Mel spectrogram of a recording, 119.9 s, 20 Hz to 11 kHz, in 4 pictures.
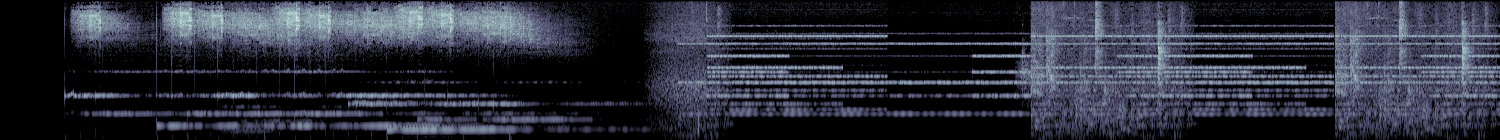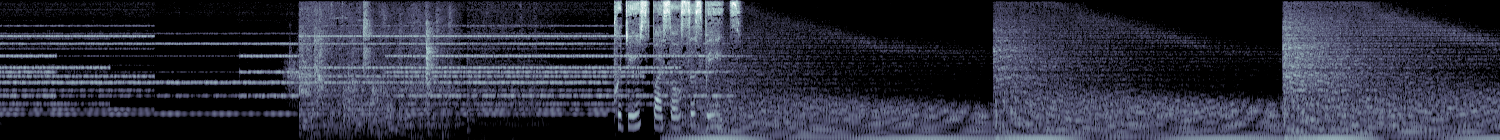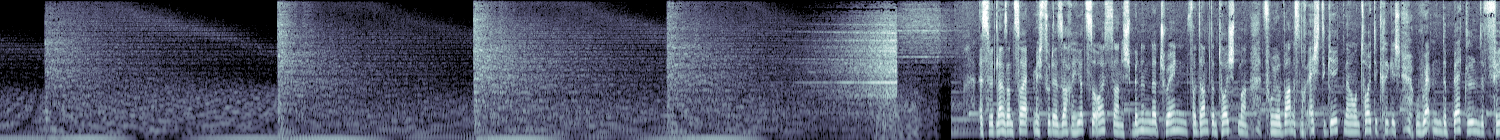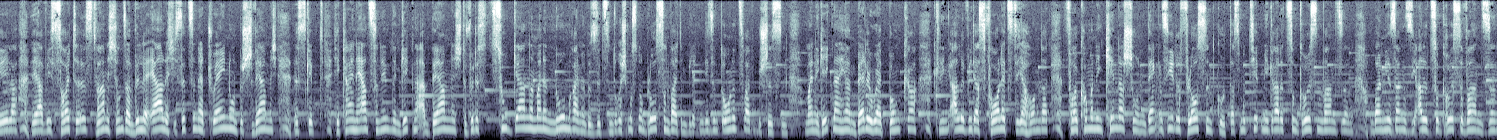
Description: Bitte nimm keine 1min20sek Intros für deine Beats.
